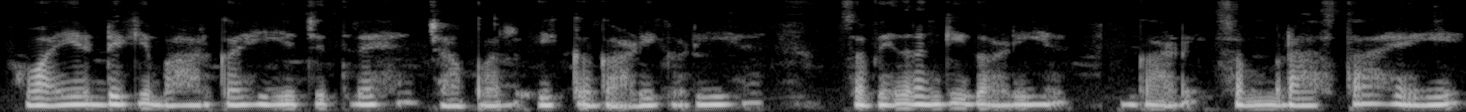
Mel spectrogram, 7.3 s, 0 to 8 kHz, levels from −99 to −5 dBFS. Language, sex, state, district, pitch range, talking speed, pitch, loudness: Hindi, female, Uttar Pradesh, Jalaun, 195-220 Hz, 215 wpm, 210 Hz, -34 LUFS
